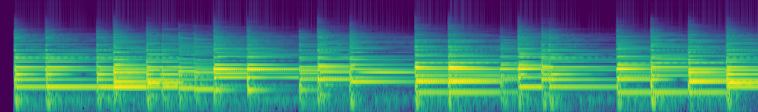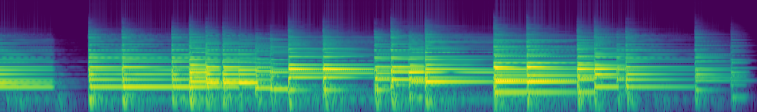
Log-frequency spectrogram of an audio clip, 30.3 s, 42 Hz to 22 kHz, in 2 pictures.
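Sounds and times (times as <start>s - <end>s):
piano piece in F: 0.0s - 30.3s.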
